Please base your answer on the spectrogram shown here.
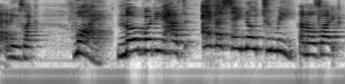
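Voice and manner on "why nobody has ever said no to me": high, indignant mock Frenchman's accent; bad French accent. Rejected boyfriend protests being refused, bad French accent. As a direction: mimic his wounded ego in French accent. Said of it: "doing a really bad French accent".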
